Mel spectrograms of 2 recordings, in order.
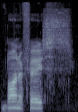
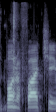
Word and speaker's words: Boniface: I always thought it was Boniface, but then I realized in this little text here that he is from England. So I don't think you pronounce it as if it's Italian. So I think it just is Boniface.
